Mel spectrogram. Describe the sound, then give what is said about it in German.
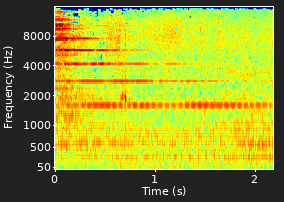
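A doorbell rings at a house, a bright sustained ringing tone that holds through the whole short clip over steady background noise. “bei Christine und jetzt klingeln wir mal hier”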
